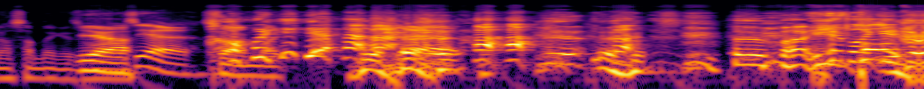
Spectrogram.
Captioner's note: laughs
